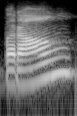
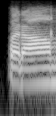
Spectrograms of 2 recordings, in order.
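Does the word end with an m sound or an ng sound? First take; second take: ng; m. First: The word ends with an ng sound. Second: The word ends with an m sound. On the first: "ಕ ವರ್ಗ ಇರೋದ್ರಿಂದ ಇಲ್ಲಿ ಪರಾಂಗ್ ಪರಾಂಗ್ ಕೃತ್ವಾ ಅಂತ ಬರುತ್ತೆ" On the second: "ಸರಿಯಾಗಿ ಪರಾಂ ಹೇಳಿದ್ರು ತಪ್ಪಿಲ್ಲ"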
